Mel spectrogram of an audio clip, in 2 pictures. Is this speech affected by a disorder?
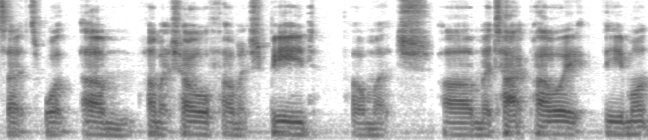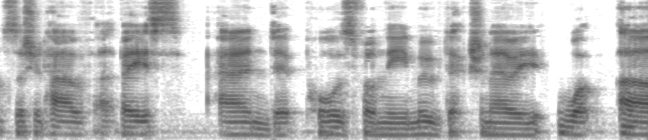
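No.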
